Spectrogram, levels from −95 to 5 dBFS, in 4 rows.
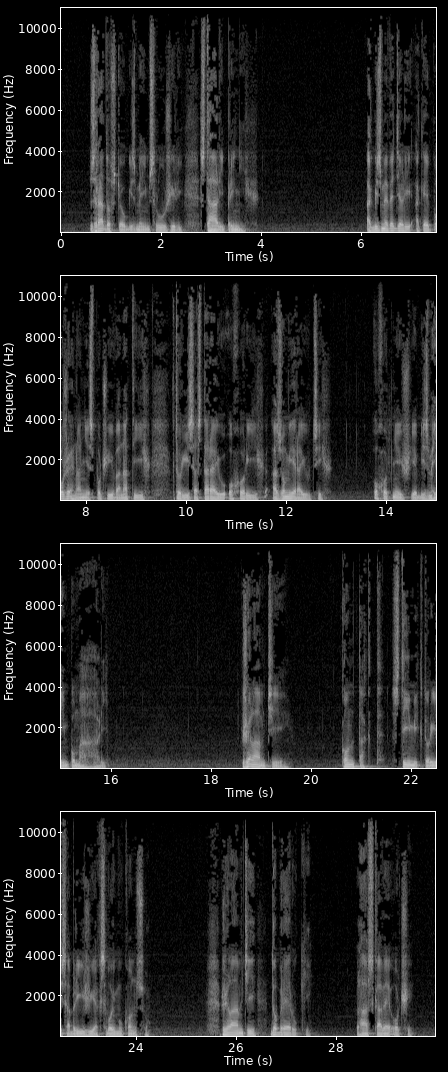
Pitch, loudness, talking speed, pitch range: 90 Hz, -27 LUFS, 95 wpm, 80-100 Hz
